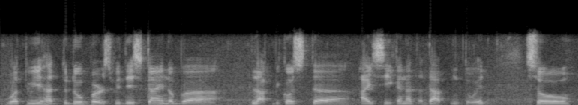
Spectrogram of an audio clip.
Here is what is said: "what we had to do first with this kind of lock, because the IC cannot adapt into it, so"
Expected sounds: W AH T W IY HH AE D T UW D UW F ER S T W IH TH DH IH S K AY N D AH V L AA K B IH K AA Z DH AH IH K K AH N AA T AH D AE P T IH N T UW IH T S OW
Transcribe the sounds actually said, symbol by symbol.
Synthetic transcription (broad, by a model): W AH T W IY HH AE D T UW D UW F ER S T W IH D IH S K AY N D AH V L AA K B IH K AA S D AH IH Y K AH N AA T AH D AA P T IH N T UW IH T S OW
